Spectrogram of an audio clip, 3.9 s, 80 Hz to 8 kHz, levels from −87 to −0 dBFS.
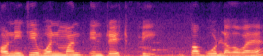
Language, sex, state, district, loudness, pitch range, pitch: Hindi, female, Bihar, Lakhisarai, -16 LUFS, 235-265 Hz, 245 Hz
